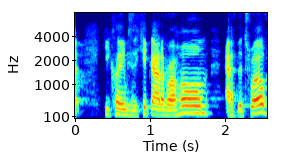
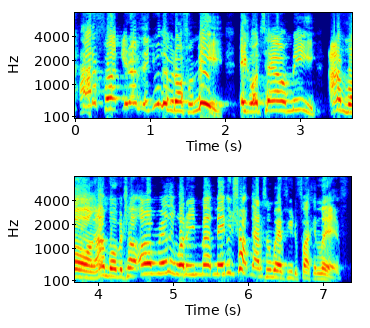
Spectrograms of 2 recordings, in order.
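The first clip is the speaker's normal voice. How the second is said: loud, high-pitched acted outrage; indignant retort; 6 semitones higher, 5 dB louder than usual. Aunt scolding the nephew who lives off her, loud indignation. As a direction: tell off a freeloading relative at full volume. Acting out the aunt's angry retort.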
